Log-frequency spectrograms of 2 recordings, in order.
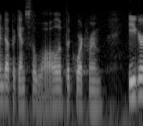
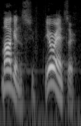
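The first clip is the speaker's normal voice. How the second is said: loud curt summons; king calling; 6 semitones higher, 12 dB louder than usual. Acted. The king calls Moggins forward, loud. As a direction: demand the next answer.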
